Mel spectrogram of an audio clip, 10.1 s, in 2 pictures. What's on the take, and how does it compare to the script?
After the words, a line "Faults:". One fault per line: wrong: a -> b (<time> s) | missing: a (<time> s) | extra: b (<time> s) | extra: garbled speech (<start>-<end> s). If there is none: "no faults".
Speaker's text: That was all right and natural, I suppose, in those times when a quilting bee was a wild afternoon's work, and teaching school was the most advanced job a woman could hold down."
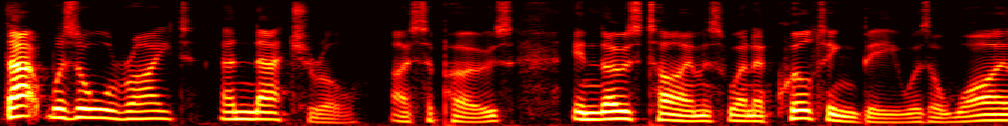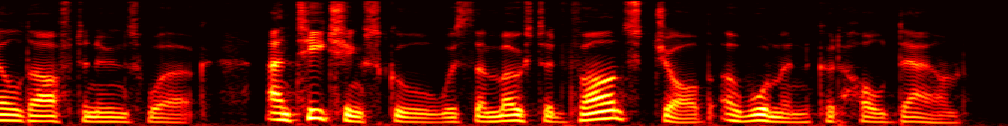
That was all right and natural, I suppose, in those times when a quilting bee was a wild afternoon's work, and teaching school was the most advanced job a woman could hold down."
Faults:
no faults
